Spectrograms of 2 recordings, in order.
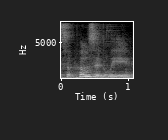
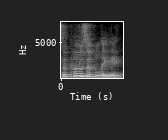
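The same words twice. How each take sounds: First: It is pronounced with a d sound. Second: It is pronounced with a b sound. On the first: The speaker calls it right. "It's supposedly is how you say it" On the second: The speaker calls it wrong. "that's a D, not a B"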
